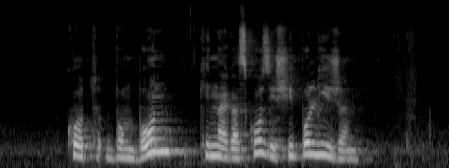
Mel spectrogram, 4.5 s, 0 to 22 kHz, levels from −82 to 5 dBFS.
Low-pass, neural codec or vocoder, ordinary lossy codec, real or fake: 19.8 kHz; vocoder, 44.1 kHz, 128 mel bands, Pupu-Vocoder; none; fake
